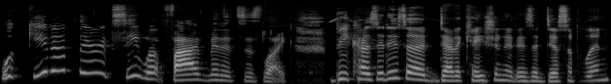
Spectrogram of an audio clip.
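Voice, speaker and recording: A woman talks at a fairly quick pace in a plain, everyday voice with fairly high pitch. The sound is dry and close with no echo, and the background is quiet. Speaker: comedian and paranormal investigator. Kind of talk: casual interview chat.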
